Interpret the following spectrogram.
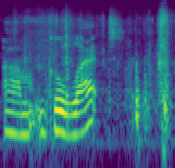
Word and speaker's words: Goulet: And so I bought it from a company called Goulet. I think that's how you pronounce it.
